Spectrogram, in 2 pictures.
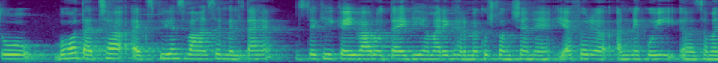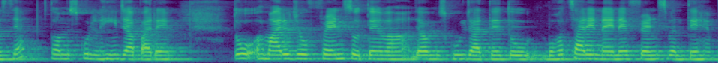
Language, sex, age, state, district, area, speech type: Hindi, female, 18-30, Madhya Pradesh, Gwalior, rural, spontaneous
